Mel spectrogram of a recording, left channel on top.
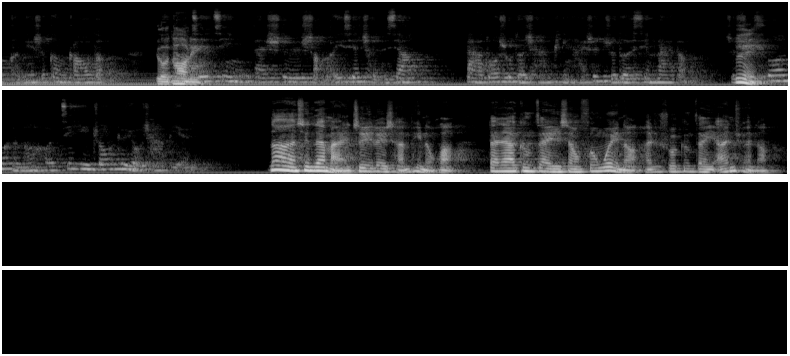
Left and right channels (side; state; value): right; silent; 61 dB below the other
